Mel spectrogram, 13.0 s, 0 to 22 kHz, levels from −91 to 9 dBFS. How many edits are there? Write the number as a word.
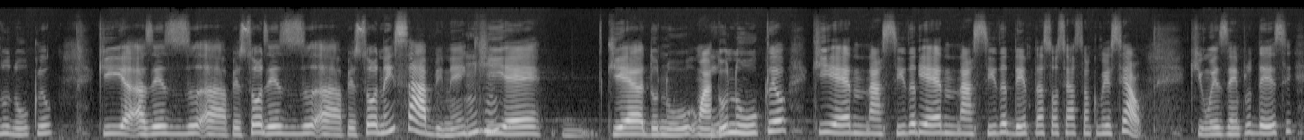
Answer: three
